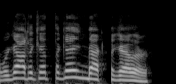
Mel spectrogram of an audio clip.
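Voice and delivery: cartoonish frog puppet voice. Comparing a movie plot to the Muppet movie: Kermit the Frog voice. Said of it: "That was my chance to shoe in the voice".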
